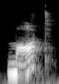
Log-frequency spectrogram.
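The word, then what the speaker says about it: Maat: idea the Egyptian goddess m-a-a-t I'm going to pronounce it Mott for instance weighs the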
